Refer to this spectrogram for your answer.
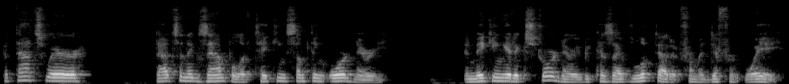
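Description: A man's voice: medium pitch, a little fast, mellow. A middle-aged man, born in England and raised in Canada, telling his story as an interview guest and acting out the exchanges he quotes. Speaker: author and guest. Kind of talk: conversational interview.

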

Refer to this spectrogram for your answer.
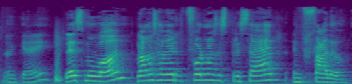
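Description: A woman's voice: on the high side, lively intonation, takes it slowly, fairly bright tone, faint music behind. A woman co-hosting a vocabulary lesson, leading with conversational prompting questions. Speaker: co-host.

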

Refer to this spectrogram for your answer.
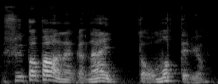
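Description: A man's voice: mid-range voice, big pitch swings, racing, bright, forceful tone, breathy edge. A man co-hosting a casual podcast, earnest and musing, with a self-mocking streak. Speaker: podcast co-host. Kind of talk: casual chat.

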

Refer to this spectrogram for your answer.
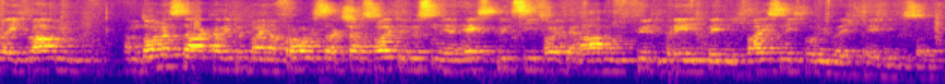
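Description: Emphatic German preacher in an echoing hall. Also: male voice, fairly high pitch, a little mellow, a little hiss or hum. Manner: emphatic, drawn-out stresses on key phrases. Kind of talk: sermon. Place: church hall. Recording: echoey church hall, mic at a distance.

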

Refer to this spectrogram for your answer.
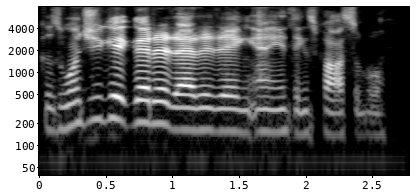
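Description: A woman's voice: sits low, a little fast, creaky, pushed and bright, dry recording, rough recording. A woman hosting a podcast, chatting casually in loose, rambling sentences. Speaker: podcast host. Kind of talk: casual chat.

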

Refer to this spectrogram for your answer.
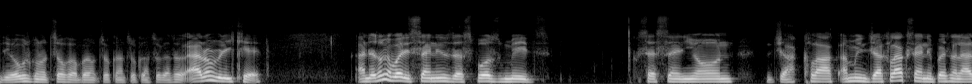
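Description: Solo football podcast host, male, animated and rambling, mid pitch, dull dry recording. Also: dry recording. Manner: animated, rambling opinions with many fillers and restarts.

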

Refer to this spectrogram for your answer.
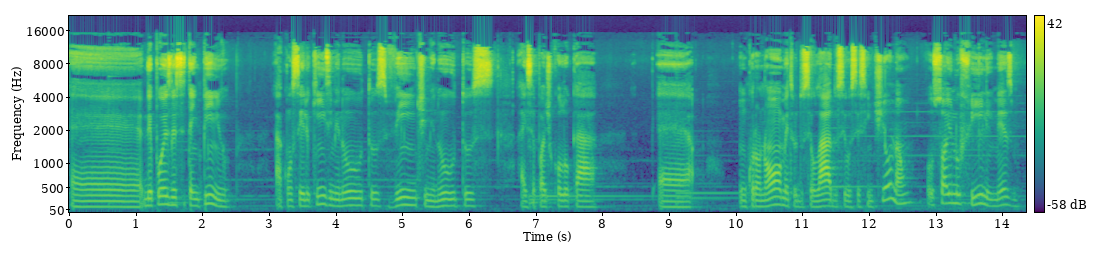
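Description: A woman with a very deep, mellow voice guides listeners through a mantra and prayer practice. She speaks in a calm, earnest tone and repeats phrases slowly, over faint instrumental music. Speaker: spiritual guide. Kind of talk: guided meditation teaching. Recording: soft instrumental music behind.

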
